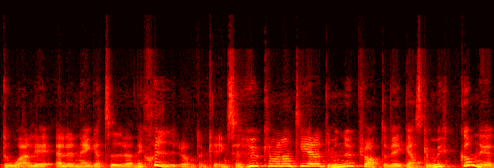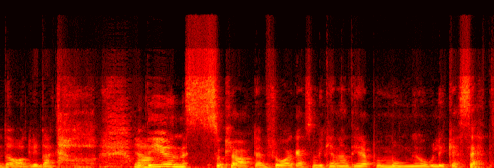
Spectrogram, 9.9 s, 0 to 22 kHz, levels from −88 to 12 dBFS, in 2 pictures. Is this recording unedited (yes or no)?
no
